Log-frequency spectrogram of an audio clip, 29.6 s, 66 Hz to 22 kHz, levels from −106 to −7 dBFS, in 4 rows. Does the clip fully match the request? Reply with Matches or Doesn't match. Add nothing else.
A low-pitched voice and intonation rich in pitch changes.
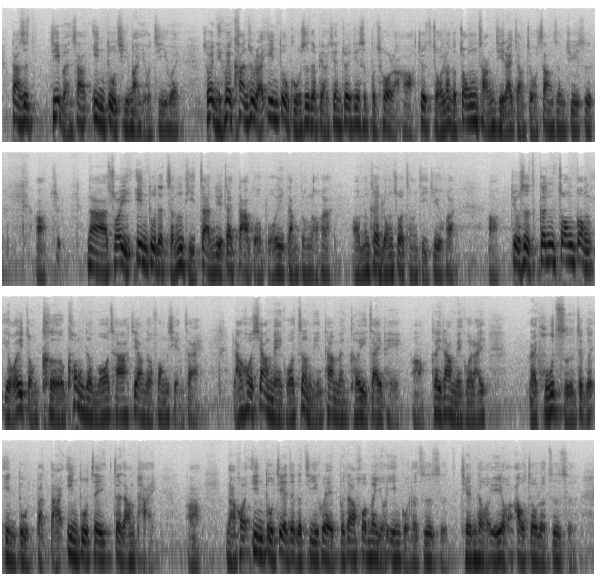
Doesn't match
